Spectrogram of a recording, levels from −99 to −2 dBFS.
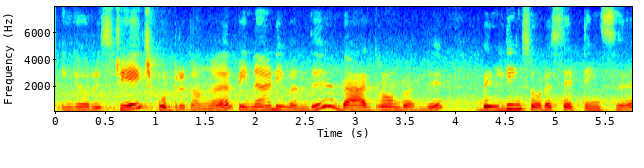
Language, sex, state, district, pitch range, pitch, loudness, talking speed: Tamil, female, Tamil Nadu, Chennai, 195-255 Hz, 215 Hz, -16 LUFS, 125 wpm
